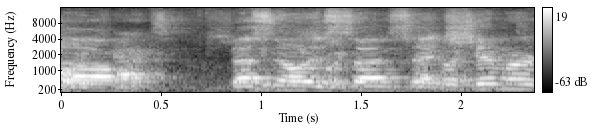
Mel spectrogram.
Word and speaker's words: Shoichet: It's pronounced Shoichet.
